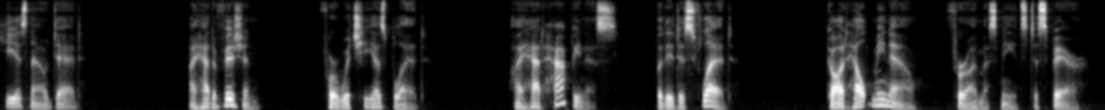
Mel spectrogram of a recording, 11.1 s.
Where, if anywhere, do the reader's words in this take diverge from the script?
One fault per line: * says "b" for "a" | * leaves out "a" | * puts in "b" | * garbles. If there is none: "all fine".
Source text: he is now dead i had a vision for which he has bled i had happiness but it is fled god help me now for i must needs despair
all fine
